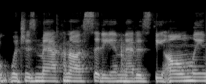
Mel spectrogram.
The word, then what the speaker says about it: Mackinac: So it looks like Mac, but it's all pronounced Meno.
